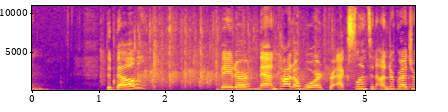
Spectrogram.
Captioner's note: applause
